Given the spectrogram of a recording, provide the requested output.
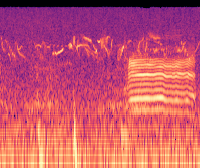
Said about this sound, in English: Scattered sheep around here. They do nibble these bilberries.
